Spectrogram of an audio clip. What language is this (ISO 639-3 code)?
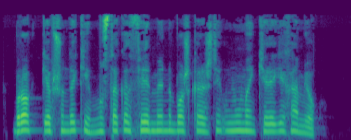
uzb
